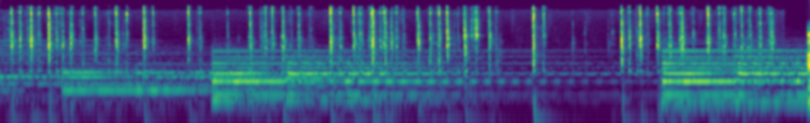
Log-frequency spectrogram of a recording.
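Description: Computer keyboard typing: quick, irregular key clicks over background music of sustained chords that change about two seconds in and again near the end.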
